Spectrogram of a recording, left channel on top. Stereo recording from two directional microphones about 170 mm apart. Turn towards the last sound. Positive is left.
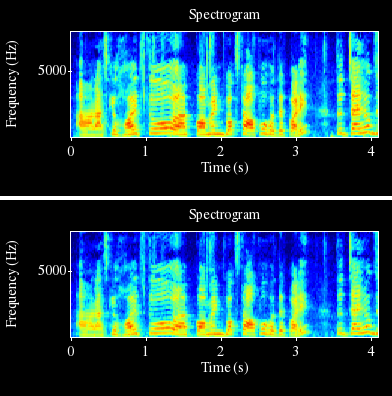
turn(degrees=5)  # may be behind; listen again after turning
